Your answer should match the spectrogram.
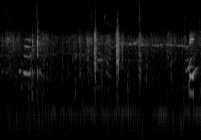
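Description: Quiet outdoor background with scattered faint clicks and a faint animal call: one drawn-out high note held for about a second past the middle, over a low steady hum.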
